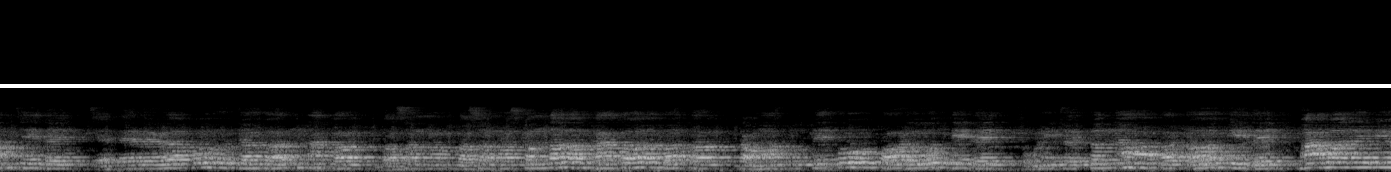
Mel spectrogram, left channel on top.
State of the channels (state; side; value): silent; left; 59 dB below the other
